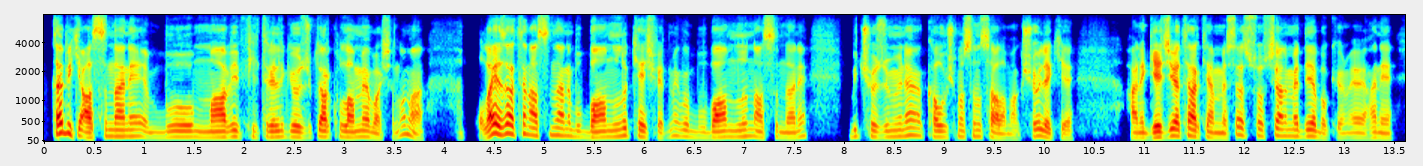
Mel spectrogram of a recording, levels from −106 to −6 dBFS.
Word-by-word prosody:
Tabii 210 +1 +7
ki - - +2
aslında, 150 +6 +3
hani, 150 0 +1
bu 135 +3 -3
mavi 130 +2 +1
filtreli 135 +3 -4
gözlükler 130 +1 +1
kullanmaya 135 0 0
başladım 110 - -6
ama - - -4 0.5
olay - - +7
zaten 210 0 +3
aslında, 175 0 0
hani, 155 -2 -2
bu 135 -2 -12
bağımlılığı 135 +6 +1
keşfetmek 145 +1 -5
ve 140 -3 -8
bu 120 0 -14
bağımlılığın 140 +3 +1
aslında, 120 -3 -4
hani, 145 +7 -5 0.4
bir 150 +1 -10
çözümüne 150 +4 -3
kavuşmasını 140 +2 -4
sağlamak. 100 -6 -3
Şöyle - - +1
ki, - - -8 0.5
hani, 120 0 -1
gece 130 +6 +6
yatarken 145 -5 +4
mesela 115 - -3
sosyal 155 0 -2
medyaya 150 -2 0
bakıyorum. 110 +2 -9
Eee, 115 -1 -3
hani, 110 -3 -5
135 Hz, 165 wpm, -23 LUFS, 125-150 Hz, 0.5 s, Tabii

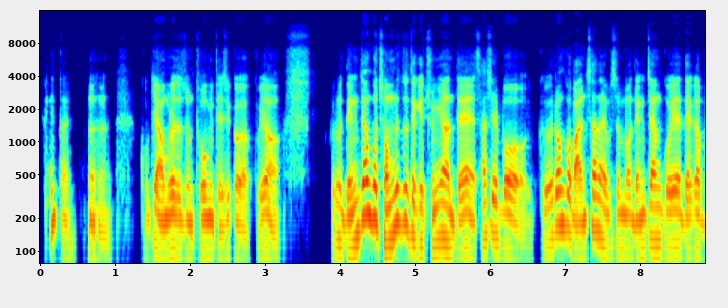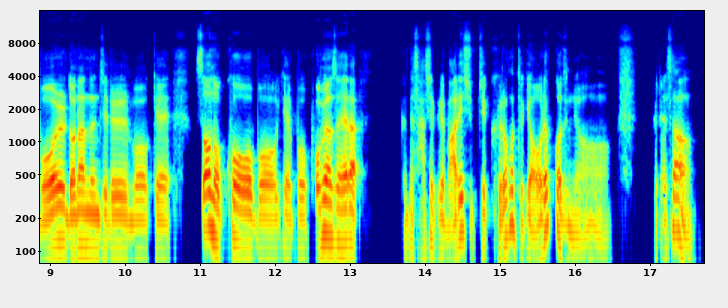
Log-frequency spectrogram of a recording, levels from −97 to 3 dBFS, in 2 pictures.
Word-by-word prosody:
그니까요. 170 - -8 0.2
으흠. 85 -7 -7 0.4
고게 - - -6
아무래도 105 +2 +1
좀 95 -1 -6
도움이 100 -1 -2
되실 85 0 -7
것 - - -2
같고요. - - -3 0.6
그리고 - - -5
냉장고 195 - +4
정리도 180 +9 +2
되게 125 -6 -1
중요한데 115 -4 0
사실 140 - -2
뭐 115 - 0
그런 170 +10 +1
거 170 - +3
많잖아요. 165 -10 +2
무슨 110 0 -7
뭐 105 -1 -2
"냉장고에 115 +3 0
내가 105 +2 0
뭘 110 +7 +4
넣어 110 0 +3
놨는지를 110 -2 -1
뭐 95 0 -4
이렇게 95 -2 -4 0.3
써 175 - +6
놓고 120 -8 +3
뭐 105 -1 -1
이렇게 105 -1 -6
뭐 105 - -5
보면서 130 -1 +3
해라." 125 +1 +5 0.6
근데 - - -11
사실 - - -9
그게 - - -4
말이 155 - +1
쉽지 155 - -9
그런 - - -2
거 - - 0
되게 - - -8
어렵거든요. 75 -3 -2 0.5
그래서 - - -2
115 Hz, 350 characters per minute, -20 LUFS, 100-130 Hz, 0.6 s, 써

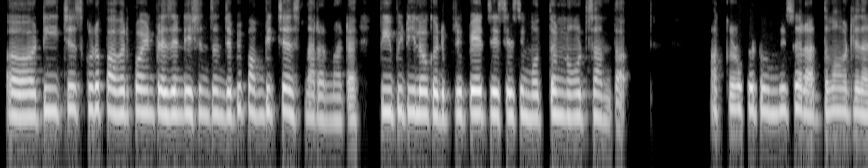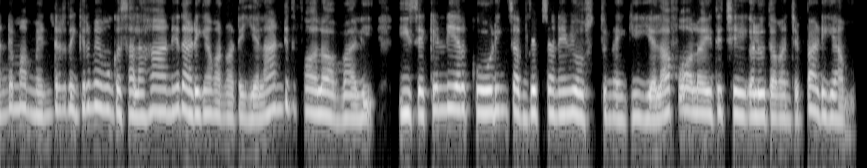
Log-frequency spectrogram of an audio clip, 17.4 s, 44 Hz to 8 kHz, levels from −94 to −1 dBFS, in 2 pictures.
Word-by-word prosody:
ఆహ్ 220 0 +4
టీచర్స్ 260 +1 0
కూడా 275 +1 +3
power 240 -1 +2
point 250 -2 +2
presentations 235 0 +3
అని 225 - -5
చెప్పి 270 +4 -1
పంపించేస్తున్నారన్నమాట. 225 -5 -2 0.3
పీపీటీలో 250 -1 +3
ఒకటి 220 -2 +3
ప్రిపేర్ 240 0 +5
చేసేసి 230 +1 +3
మొత్తం 215 +3 +1
నోట్స్‌ 220 +1 -2
అంతా. 200 - -6 0.9
అక్కడ - - -3
ఒకటి 265 -1 0
ఉంది 245 +2 -1
సార్ 275 -3 +3
అర్థం 215 +4 -5
అవ్వట్లేదు 250 -1 -1
అంటే, 235 +5 -5
మా - - -2
మెంటార్ 230 +4 -5
దగ్గర 275 +2 -4
మేము 285 -2 0
ఒక 255 - -1
సలహా 230 +2 -1
అనేది 265 +3 -2
అడిగామన్నమాట. 235 - -2 0.2
ఎలాంటిది 275 +3 -4
ఫాలో 240 -2 +2
అవ్వాలి? 210 +1 -3 0.3
ఈ - - +6
సెకండ్ 265 +4 0
ఇయర్ 270 0 +3
కోడింగ్ 250 +1 +4
సబ్జెక్ట్స్ 245 +1 +1
అనేవి 235 +1 +2
వస్తున్నాయి, 215 -1 -6 0.2
ఎలా 245 - +1
ఫాలో 250 -1 0
అయితే 240 +1 0
చేయగలుగుతాం 225 -2 +2
అని 200 - -11
చెప్పి 220 - -4
అడిగాము. 220 -2 -2
240 Hz, 165 wpm, -21 LUFS, 225-255 Hz, 0.9 s, ఈ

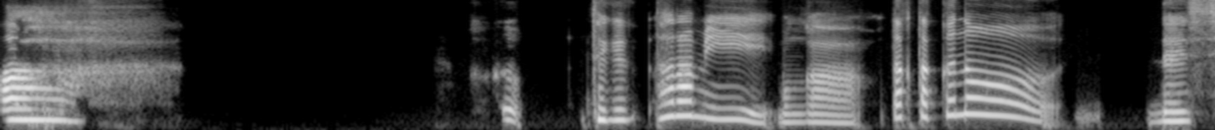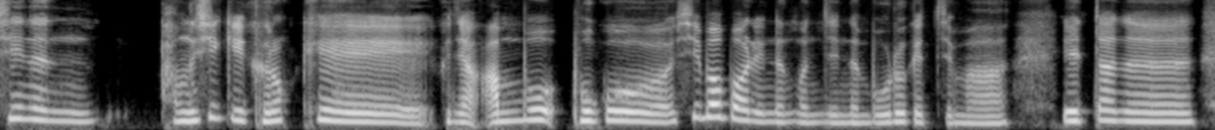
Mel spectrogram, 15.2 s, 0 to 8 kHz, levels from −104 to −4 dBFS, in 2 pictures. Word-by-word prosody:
아. 240 -2 +8 2.6
그 440 - -4 0.5
되게 240 -1 +1 0.2
사람이 270 - +2
뭔가 185 -2 -3 0.2
딱딱 300 +1 +3
끊어내시는 250 - -1 0.4
방식이 230 +4 0
그렇게 205 -6 +1
그냥 195 -3 -1
안 205 +3 +1
보 240 0 +1
보고 215 -4 +2
씹어버리는 240 -10 +1
건지는 180 -2 -6
모르겠지만 175 -3 -4 0.3
일단은 210 -2 +1
215 Hz, 175 characters per minute, -23 LUFS, 190-245 Hz, 2.6 s, 아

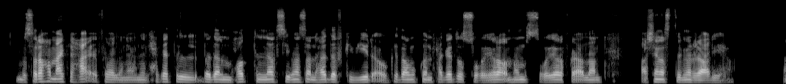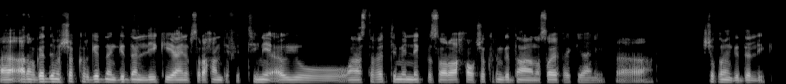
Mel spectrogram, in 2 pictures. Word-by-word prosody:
بصراحة، - - +2
معاكِ - - +3
حق - - +3
فعلًا. 110 -2 -4
يعني 105 0 -6
الحاجات 120 +4 -4
ال 110 -3 0
بدل 120 -1 +1
ما 110 - -2
أحُط 125 - -1
لنفسي 115 +1 +1
مثلًا 115 -1 0
هدف 115 0 +2
كبير 110 +1 -2
أو - - -2
كده، 115 -2 0
ممكن 115 0 -3
الحاجات 115 +3 -2
الصغيرة، 110 -1 +2
المهام 110 +1 -2
الصغيرة 110 0 +1
فعلًا، 105 +2 +1 0.4
عشان 120 - +2
أستمِر 110 -2 +1
عليها.أ 95 -1 -2 0.2
أنا 120 - +4
بجد 130 +1 +4
مُتشكر 125 0 0
جدًا 120 0 +2
جدًا 115 +1 +1
ليكِ 110 +1 -1
يعني، 110 -1 +4
بصراحة 115 +2 -1
أنتِ 110 - -4
فدتِني 115 0 -2
أوي، 110 +1 +1
وأنا 100 0 -2
استفدت 115 +3 -3
منِك 115 -1 +1
بصراحة. 110 +1 +3
وشكرًا 120 +2 -4
جدًا 115 0 -1
على 105 -1 +3
نصايحِك 105 +1 -1
يعني، 105 -1 -7 1.0
فشكرًا 115 -2 -1
جدًا 105 0 -2
ليكِ. 95 - -9
110 Hz, 185 wpm, -25 LUFS, 105-115 Hz, 1.0 s, أنا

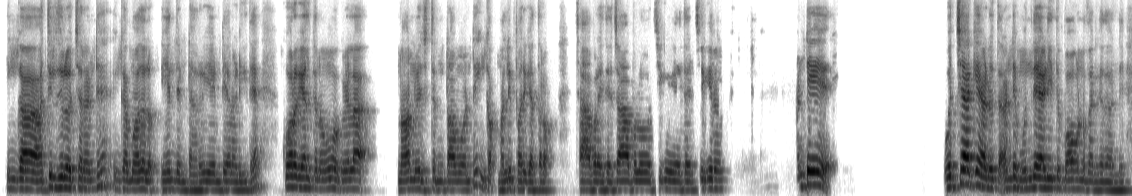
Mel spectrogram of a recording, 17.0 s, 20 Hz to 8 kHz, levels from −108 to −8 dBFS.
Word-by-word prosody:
ఇంకా 145 0 +1 0.3
అతిధులొచ్చారంటే 150 +1 0 0.2
ఇంకా 135 +1 -4
మొదలు, 130 0 +1 0.2
ఏం 135 - -2
తింటారు 120 -1 -4
ఏంటి? 125 +1 -4
అని 125 - -4
అడిగితే, 120 +5 -4 0.4
"కూరగాయలు 155 -2 +3
తినము. 140 +1 -3
ఒకవేళ 140 +1 -1 0.7
నాన్ 135 +2 +1
వేజ్ 135 -1 -4
తింటాము." 125 -1 -2
అంటే 125 +9 -7
ఇంకా 140 - -5 0.2
మళ్ళీ 135 +3 -2
పరిగెత్తడం! 125 -1 -3 0.4
చాపలైతే 125 -1 -1
చాపలు, 130 0 +2 0.2
చికెను 135 -1 -3
అయితే 125 +1 -3
చికెను. 140 0 -2 1.2
అంటే 410 -1 +6 2.1
వచ్చాకే 205 +4 +6
అడుగుతారు. 145 -1 +1
అంటే 155 - 0
ముందే 145 +3 +2
అడిగితే 150 -1 0
బాగుండదు 135 -2 -3
కదండీ. 120 -1 -3
135 Hz, 115 wpm, -23 LUFS, 125-145 Hz, 2.1 s, అంటే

